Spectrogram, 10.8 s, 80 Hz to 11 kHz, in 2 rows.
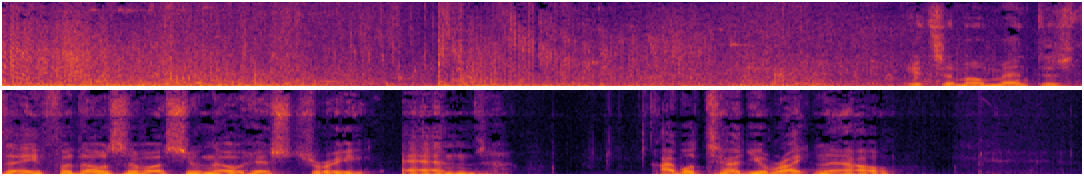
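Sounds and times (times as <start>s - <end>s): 
shells from Allied warships exploding on the European front: 0.0s - 6.0s
speech: 4.6s - 8.0s, 8.6s - 9.9s.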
